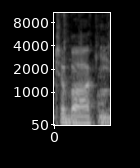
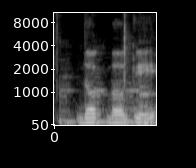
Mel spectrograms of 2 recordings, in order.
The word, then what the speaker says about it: tteokbokki: there and they have tteokbokki and it's spelled T-O-P-P-O-K-K-I. Tteokbokki, you know? I know that's not correct, but it's harder to get Westerners to pronounce it correctly, and if they say tteokbokki, it's understood.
